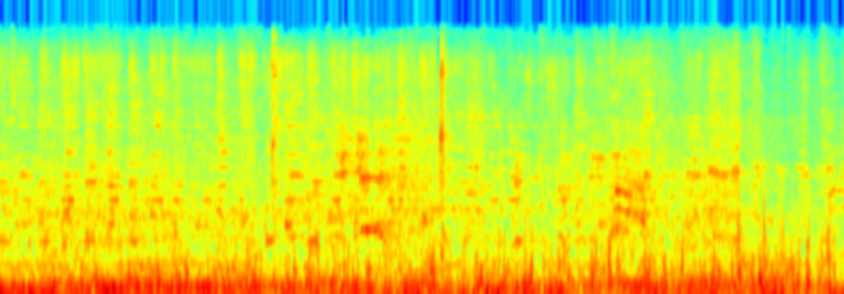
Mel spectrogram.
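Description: Music playing over the steady low rumble of an open-sided tour truck driving along a road.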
